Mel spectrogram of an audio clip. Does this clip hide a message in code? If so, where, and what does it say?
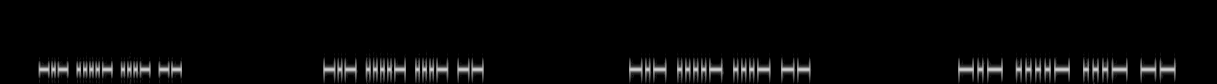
Yes: Morse code from 0.4 to 11.7 s, heard as a keyed tone, about 31 wpm, 700 Hz. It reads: K4VM K4VM K4VM K4VM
